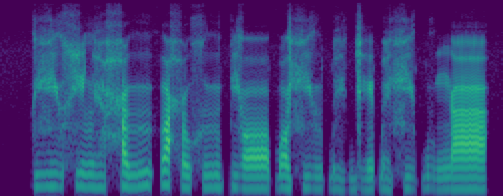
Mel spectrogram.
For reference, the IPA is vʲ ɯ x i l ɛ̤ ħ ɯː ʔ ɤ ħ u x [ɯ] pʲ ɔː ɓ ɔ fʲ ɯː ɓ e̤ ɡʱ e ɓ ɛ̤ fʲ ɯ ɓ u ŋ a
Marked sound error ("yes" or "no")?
yes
